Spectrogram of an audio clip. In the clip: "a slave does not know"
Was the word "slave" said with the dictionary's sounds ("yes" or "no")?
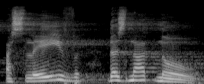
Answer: yes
